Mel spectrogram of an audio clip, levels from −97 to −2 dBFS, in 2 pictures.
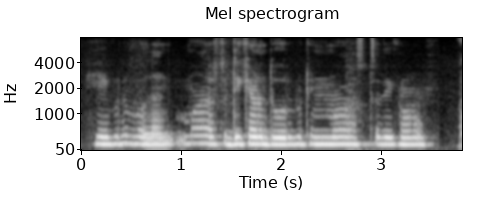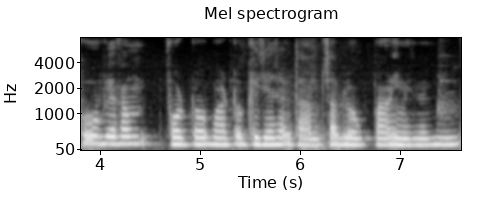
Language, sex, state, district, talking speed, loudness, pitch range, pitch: Kumaoni, male, Uttarakhand, Tehri Garhwal, 140 wpm, -14 LUFS, 170-185 Hz, 180 Hz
